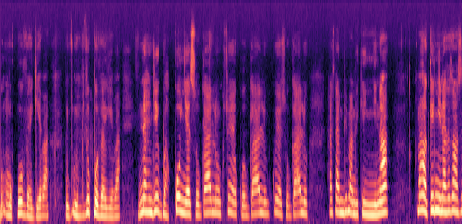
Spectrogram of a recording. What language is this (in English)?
Nyankpa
